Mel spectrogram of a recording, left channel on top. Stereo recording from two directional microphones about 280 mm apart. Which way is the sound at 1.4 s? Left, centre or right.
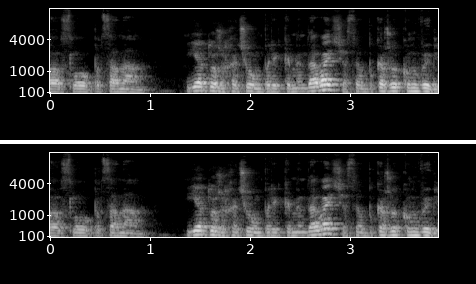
Centre.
